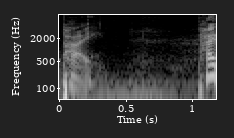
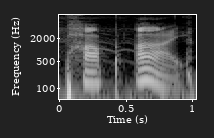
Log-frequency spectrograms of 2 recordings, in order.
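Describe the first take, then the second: First: The first syllable sounds like 'pie'. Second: The first syllable sounds like 'pop'. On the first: A small child's attempt at the word. The speaker calls it wrong. "because I would say pie pie" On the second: The adult's correction of the word. The speaker calls it right. "no, it's Popeye"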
